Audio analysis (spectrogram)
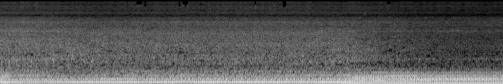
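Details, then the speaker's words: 2012 Kawasaki ZX6R four-cylinder after timing chain tensioner fix (bolts opened one click, then closed): cold-start timing chain rattle gone, engine runs smooth and even. "And I've opened these two bolts until I had one click, then I closed them up, and now the sound is gone."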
